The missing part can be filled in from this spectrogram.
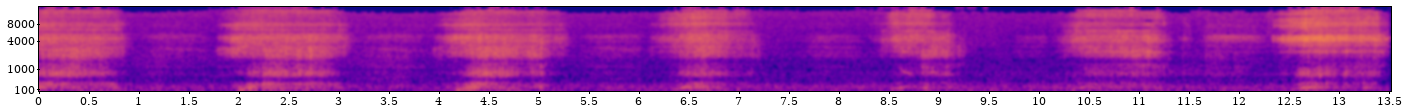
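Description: Regular rough snores about every two seconds, roughly 27 a minute, each with a rasping, airy quality.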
